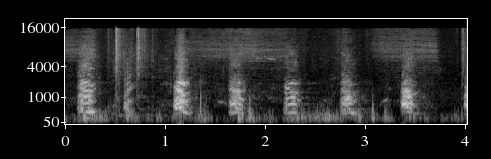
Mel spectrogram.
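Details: Haus, a Cane Corso, at a three-day French Ring training seminar in Montreal, gives deep, rough barks in quick succession, about seven bursts in four seconds, with faint voices murmuring underneath.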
